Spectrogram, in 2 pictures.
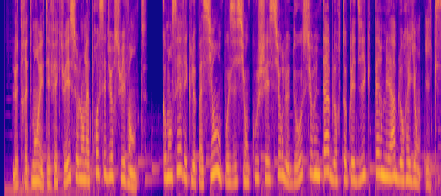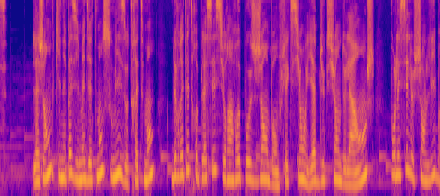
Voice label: medical, voix off elearning; showreel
